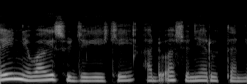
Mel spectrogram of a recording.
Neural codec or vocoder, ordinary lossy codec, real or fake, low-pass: none; none; real; none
